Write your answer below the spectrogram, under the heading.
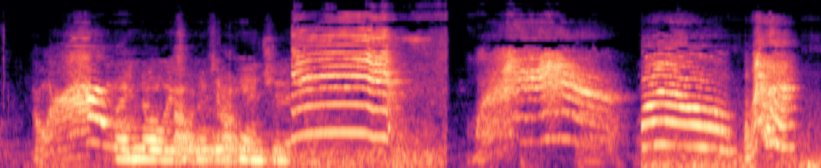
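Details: Cat meowing in a series of long, tonal cries that rise and then fall, separated by brief silences, with voices and other sounds mixed in underneath.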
